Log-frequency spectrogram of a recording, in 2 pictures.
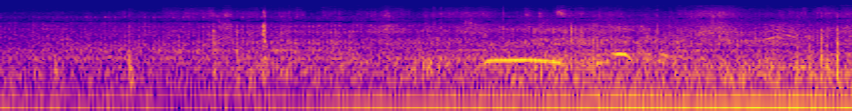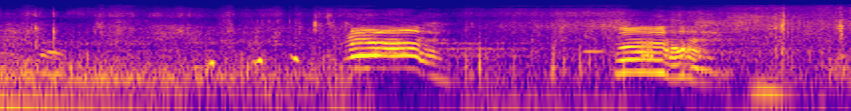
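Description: Skis swish and scrape over snow, growing louder as a skier approaches.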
